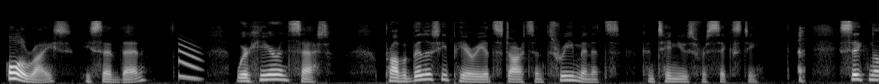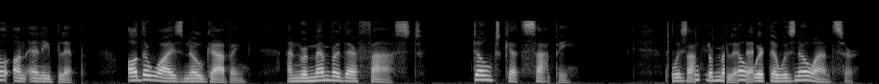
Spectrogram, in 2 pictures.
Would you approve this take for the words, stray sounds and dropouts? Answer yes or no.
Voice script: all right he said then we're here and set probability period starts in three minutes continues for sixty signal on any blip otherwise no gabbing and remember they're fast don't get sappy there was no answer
no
